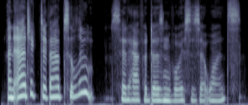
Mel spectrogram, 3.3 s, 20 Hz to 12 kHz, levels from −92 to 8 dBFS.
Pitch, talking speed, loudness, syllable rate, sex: 245 Hz, 180 wpm, -19 LUFS, 6.3 syllables/s, female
